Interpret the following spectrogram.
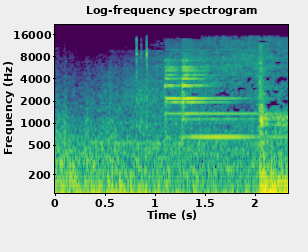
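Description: A short mouse-click sound, then a bright bell chime ringing from about a second in, over a low rumbling sound-effect bed: the click and notification-bell effect of an animated subscribe button.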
